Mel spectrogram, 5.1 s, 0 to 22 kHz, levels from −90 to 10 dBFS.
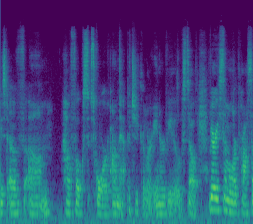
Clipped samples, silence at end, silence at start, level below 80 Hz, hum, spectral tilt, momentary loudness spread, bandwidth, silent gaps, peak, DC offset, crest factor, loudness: under 0.1%; 0 s; 0 s; -46 dBFS; none; -4.5 dB/octave; 10 LU; 14.5 kHz; none; -4 dBFS; under 0.1%; 18 dB; -23 LUFS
